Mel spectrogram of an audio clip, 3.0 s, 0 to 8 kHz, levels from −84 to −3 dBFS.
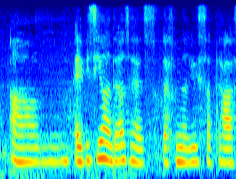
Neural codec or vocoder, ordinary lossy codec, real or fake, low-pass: codec, 16 kHz in and 24 kHz out, 0.8 kbps, FocalCodec, streaming, 65536 codes; none; fake; 7.2 kHz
